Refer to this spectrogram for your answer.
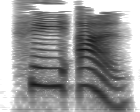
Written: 黑暗

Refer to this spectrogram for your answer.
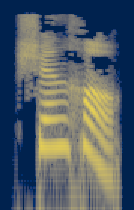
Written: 深厚

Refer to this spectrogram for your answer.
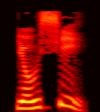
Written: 游戏

